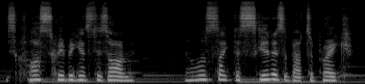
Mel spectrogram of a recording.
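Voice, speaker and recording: High-voiced man narrating a story. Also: level tone, a little fast, a little mellow, soft background music. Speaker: narrator reading a visual novel aloud.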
